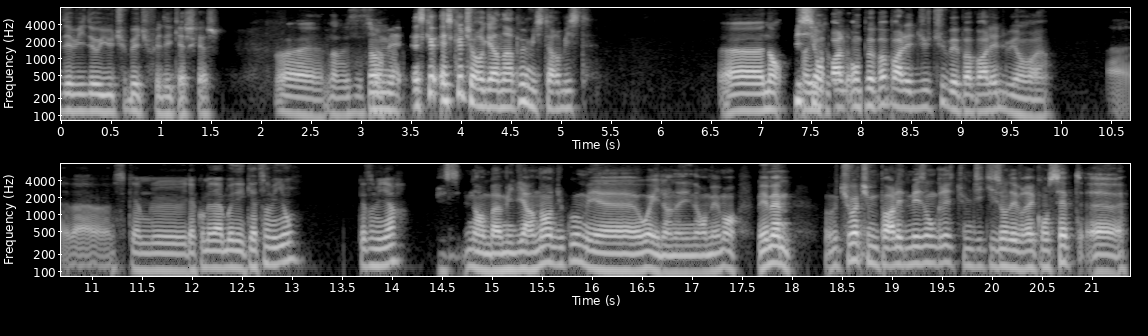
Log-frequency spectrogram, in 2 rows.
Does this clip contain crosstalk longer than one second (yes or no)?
no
